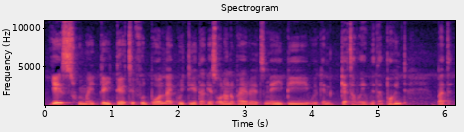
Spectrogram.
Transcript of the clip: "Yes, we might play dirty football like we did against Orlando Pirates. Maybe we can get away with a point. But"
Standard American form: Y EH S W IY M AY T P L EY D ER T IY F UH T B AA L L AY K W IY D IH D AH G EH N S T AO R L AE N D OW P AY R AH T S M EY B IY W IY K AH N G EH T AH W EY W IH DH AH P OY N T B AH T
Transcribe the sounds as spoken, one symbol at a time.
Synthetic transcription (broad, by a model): Y EH S W IY M AY T P L EY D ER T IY F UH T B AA L L AY K W IY D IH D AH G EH S AO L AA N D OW P AY R AH T S M EY B IY W IY K AH N G EH T AH W EY W IH DH AH P OY N T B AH T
